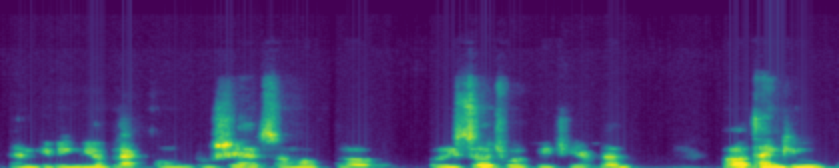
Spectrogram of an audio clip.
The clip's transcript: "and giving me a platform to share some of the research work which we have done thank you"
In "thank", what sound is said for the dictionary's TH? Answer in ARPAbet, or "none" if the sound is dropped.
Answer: T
